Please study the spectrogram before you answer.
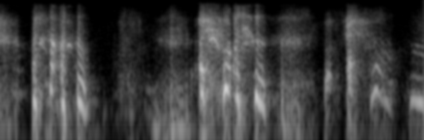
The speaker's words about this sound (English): And I'm coughing up my organs now.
